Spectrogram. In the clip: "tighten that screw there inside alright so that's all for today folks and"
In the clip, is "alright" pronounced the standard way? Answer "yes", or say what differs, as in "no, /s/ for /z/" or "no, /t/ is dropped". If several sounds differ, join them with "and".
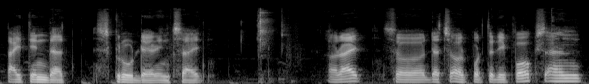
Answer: yes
